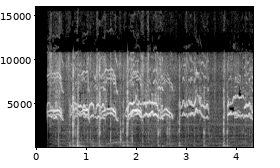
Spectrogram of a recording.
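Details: Young pet pigeon giving high, thin squeaky calls in drawn-out wavering notes, about five in four seconds. Soft low murmuring sits beneath them, along with scratchy rustling.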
